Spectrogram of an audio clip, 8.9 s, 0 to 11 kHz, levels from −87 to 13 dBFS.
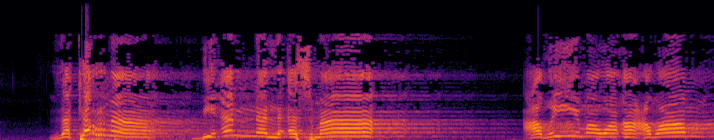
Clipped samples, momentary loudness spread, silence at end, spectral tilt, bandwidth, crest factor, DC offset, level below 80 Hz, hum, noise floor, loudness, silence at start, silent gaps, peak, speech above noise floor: under 0.1%; 18 LU; 0 s; -5 dB/octave; 9.6 kHz; 14 dB; under 0.1%; -28 dBFS; none; -58 dBFS; -13 LUFS; 0.6 s; none; 0 dBFS; 45 dB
